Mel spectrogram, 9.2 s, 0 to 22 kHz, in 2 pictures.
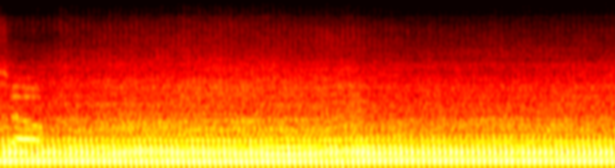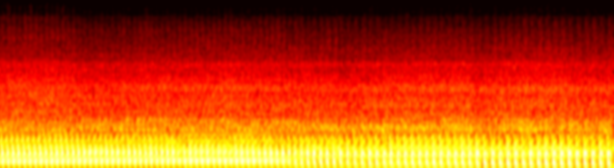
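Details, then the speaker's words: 2005 Suzuki LTZ 400 single-cylinder ATV after valve-train repair (a prior shop's failed valve guide job), restarted with idle turned up and a little choke: steady even idle, no valve tick, sounds way better; normal idle. "there we go there we go that sounds way way better that sounds really really good"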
